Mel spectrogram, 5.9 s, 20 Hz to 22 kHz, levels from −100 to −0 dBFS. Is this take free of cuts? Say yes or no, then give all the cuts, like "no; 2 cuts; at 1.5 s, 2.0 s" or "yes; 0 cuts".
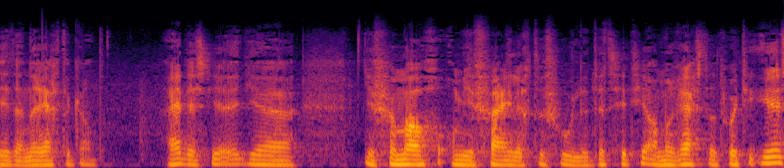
yes; 0 cuts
